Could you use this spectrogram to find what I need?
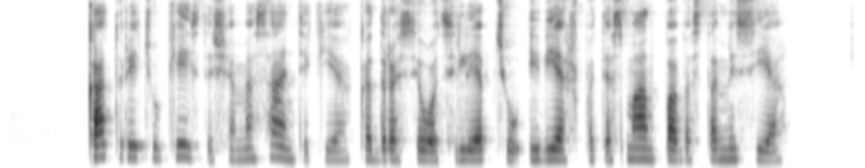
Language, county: Lithuanian, Šiauliai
